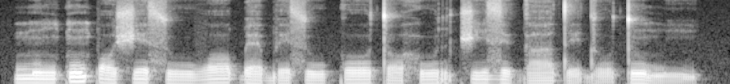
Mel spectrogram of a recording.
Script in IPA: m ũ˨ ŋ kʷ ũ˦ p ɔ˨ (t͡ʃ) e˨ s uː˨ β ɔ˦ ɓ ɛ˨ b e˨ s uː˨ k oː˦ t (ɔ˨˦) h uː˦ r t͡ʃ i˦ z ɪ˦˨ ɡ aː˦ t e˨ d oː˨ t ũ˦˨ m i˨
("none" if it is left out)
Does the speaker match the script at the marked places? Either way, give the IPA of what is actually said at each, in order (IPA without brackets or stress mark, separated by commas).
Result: ʃ, ɔ˨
